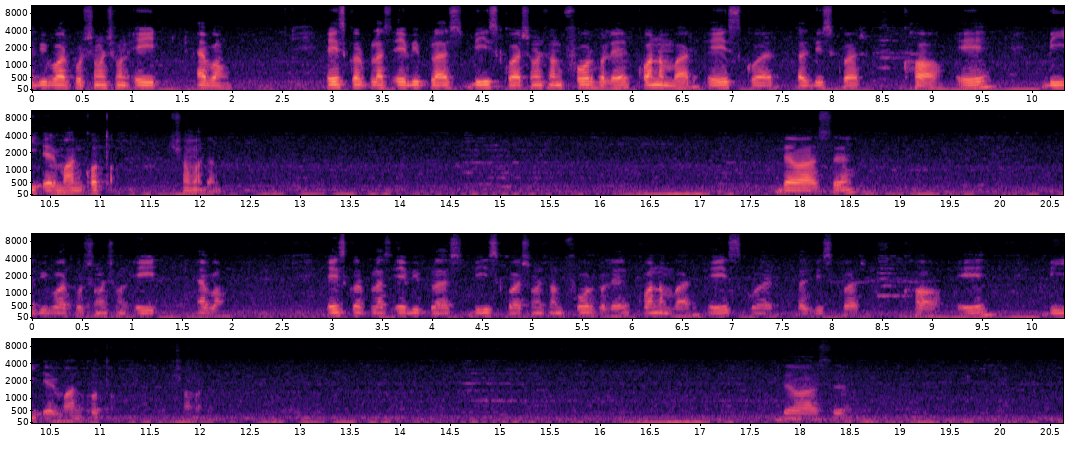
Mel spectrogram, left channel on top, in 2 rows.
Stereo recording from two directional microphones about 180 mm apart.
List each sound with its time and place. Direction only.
0.2 s speech: 45° left (ahead or behind)
2.9 s speech: 40° left (ahead or behind)
11.8 s speech: 55° left (ahead or behind)
17.8 s speech: 45° left (ahead or behind)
